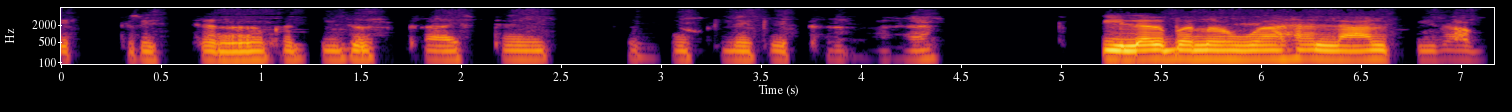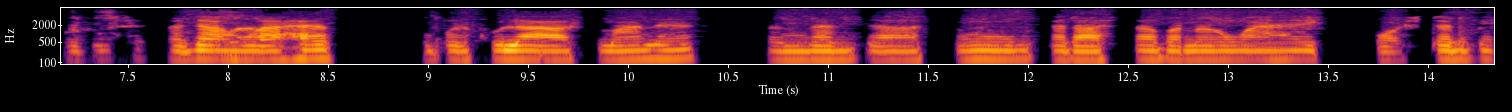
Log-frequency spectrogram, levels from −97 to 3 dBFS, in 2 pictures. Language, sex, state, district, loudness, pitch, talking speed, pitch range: Hindi, male, Uttar Pradesh, Etah, -18 LUFS, 130 Hz, 160 wpm, 125-135 Hz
